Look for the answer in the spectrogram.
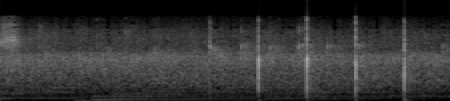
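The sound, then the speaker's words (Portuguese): An audience applauds Jesus Christ in a steady, dense wash of clapping, with a few louder, sharper claps standing out near the end at an even pace. A low sustained tone hums beneath. “¿Por que não das um aplauso a Jesus Cristo tão maravilhoso que temos?”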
